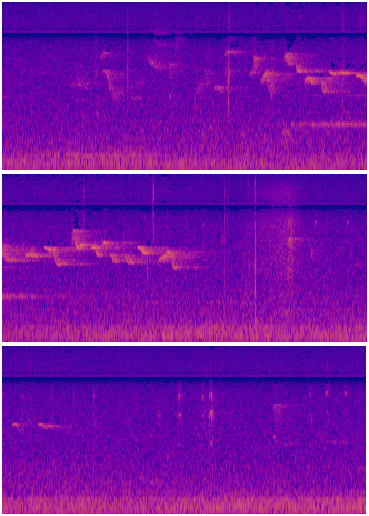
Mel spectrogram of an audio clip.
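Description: A wild bird singing a descending series of short, clear notes. The phrase starts about a second in and lasts some four seconds, with a couple of faint notes later, over steady low background noise.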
